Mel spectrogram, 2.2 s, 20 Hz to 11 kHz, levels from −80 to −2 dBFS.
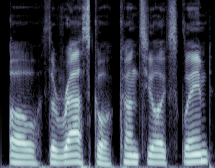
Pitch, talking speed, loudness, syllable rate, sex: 130 Hz, 140 wpm, -16 LUFS, 4.9 syllables/s, male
